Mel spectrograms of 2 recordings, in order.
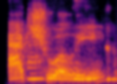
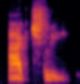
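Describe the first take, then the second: First: The word is said slowly with all syllables. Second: The word is squeezed into two syllables. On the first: "que es mucho más larga" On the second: "solamente dos sílabas"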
